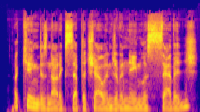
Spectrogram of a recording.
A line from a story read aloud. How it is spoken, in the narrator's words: sneered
